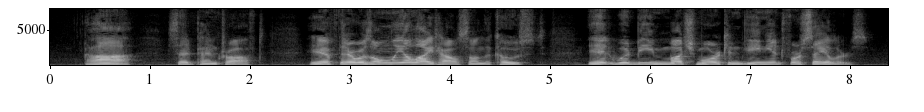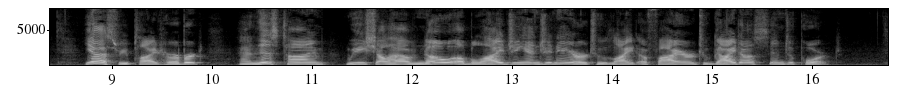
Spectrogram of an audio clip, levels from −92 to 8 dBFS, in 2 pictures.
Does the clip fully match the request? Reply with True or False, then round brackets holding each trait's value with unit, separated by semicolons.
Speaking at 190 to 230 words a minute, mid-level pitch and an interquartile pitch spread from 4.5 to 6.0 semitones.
False (145 wpm; 180 Hz; 4.9 semitones)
